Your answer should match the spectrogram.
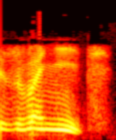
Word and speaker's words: звонит: Теперь много всяких разговоров идет по поводу слов «включить» и «звонить». Как правильно ставить ударение в формах настоящего времени? В их словаре было неправильно «включит» и не рекомендуется «звонит». Это запретительные пометы были. Мы «звонит» тоже не допускаем.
